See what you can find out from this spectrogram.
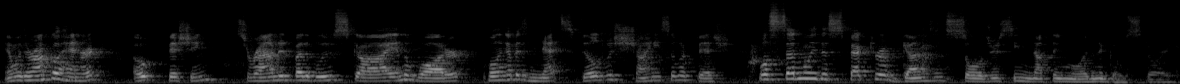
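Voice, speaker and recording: A woman reading a children's novel aloud in an animated storyteller's way, dramatizing the dialogue. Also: fairly low pitch, normal speed, hardly any pauses. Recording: roomy echo.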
